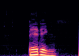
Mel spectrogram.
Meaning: 1. bed of any body of water; riverbed, seabed 2. floor or frame on which an artillery mount or gun carriage is deployed
- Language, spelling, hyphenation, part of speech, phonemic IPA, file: Dutch, bedding, bed‧ding, noun, /ˈbɛ.dɪŋ/, Nl-bedding.ogg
